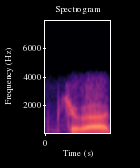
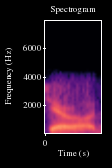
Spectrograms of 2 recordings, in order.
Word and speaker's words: Gerard: So, in England it's pronounced Gerard.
